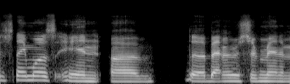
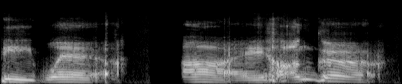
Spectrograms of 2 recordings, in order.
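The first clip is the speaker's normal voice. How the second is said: deep, looming giant voice, dropped low; 4 semitones lower than usual. Testing a soundboard on how Galactus might sound: Galactus voice. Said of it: "this is what I imagine Galactus sounding like".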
